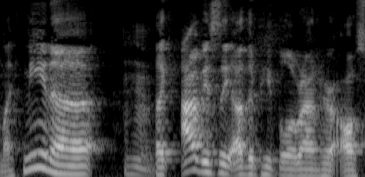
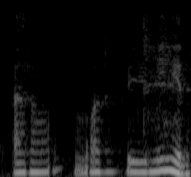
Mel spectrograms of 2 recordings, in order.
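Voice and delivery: put-on meek, mild voice, higher and quieter; 7 semitones higher, 12 dB quieter than usual. Retelling how Nina talks at first in the movie: imitating Nina's super mild voice. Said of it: "she's super mild and she talks like this".

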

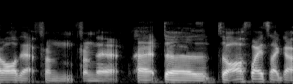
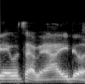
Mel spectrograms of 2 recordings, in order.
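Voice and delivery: put-on Boston accent; 3 semitones higher than usual. Retelling how a man greeted him on meeting: Boston accent. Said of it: "like in his Boston accent".

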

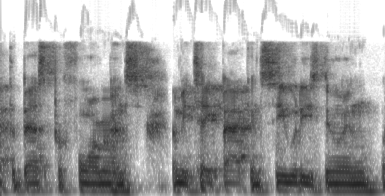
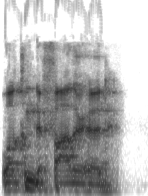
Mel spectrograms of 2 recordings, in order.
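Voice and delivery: put-on smart-aleck voice. Retelling what Robb Wolf said on a call: imitating Robb Wolf's smart-ass tone. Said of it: "kinda like a smart ass".

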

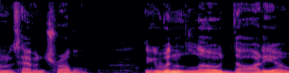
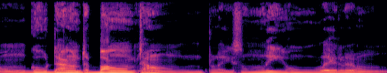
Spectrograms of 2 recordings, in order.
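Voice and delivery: Louisiana Cajun accent, man's voice. Joking about how to say a game's name, saying it like a Cajun guy. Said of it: "Say it like a Cajun guy".

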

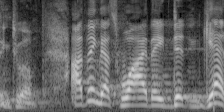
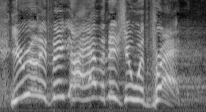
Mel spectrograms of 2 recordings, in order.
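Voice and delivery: put-on, shrill, very high shouting; 12 semitones higher, 4 dB louder than usual. Retelling a scolding of disciples about bread: imitating someone yelling. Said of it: "So he's yelling at him".

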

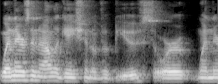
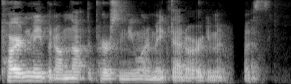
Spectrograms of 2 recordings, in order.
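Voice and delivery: mock point-blank blunt, low, swooping delivery; 4 semitones lower than usual. Retelling what they say to people who argue with them: retelling a blunt reply. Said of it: "very bluntly say".

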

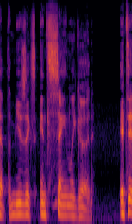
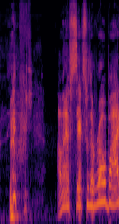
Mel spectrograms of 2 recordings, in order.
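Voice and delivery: very high, bold character voice; 10 semitones higher than usual. Imitating another speaker as a joke: imitating Doug. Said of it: "I'm just imitating".

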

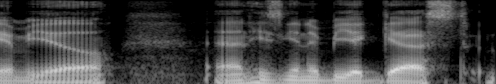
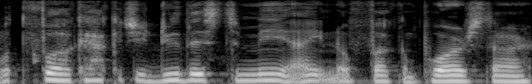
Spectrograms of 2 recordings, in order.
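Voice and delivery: put-on, very high-pitched, indignant, furious rant; 10 semitones higher, 5 dB quieter than usual. Retelling a show scene where she gets mad: imitating someone getting mad. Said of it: "she gets all mad".

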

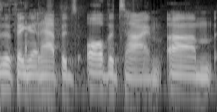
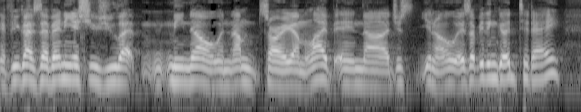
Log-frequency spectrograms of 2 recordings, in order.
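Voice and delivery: awkward, clumsy call-out, pitched up; 5 semitones higher than usual. Imitating the SAG rep calling out over the video village: imitating someone shouting awkwardly. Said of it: "He shouts over the entire video village".

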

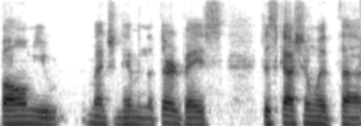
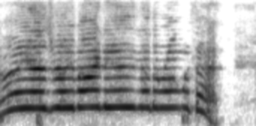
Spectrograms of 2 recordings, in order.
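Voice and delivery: raised voice on "fine", higher and louder; 5 dB louder than usual. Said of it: "the more I raise my voice".

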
